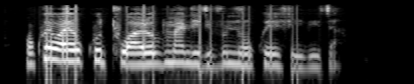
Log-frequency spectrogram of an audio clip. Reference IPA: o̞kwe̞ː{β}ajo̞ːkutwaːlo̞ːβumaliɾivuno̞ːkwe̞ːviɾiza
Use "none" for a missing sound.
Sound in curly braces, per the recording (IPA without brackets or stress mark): w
